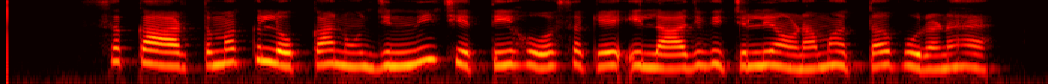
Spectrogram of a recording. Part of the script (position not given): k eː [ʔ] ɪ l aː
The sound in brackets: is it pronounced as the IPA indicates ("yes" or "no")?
yes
